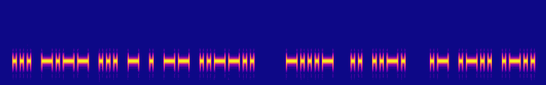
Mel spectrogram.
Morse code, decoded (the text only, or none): SYSTEM? <BT> IF ALL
